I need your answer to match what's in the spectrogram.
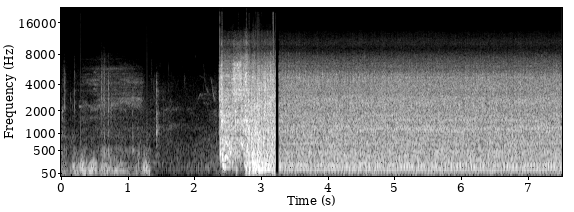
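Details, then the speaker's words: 26 HP Kohler V-twin mower engine that had been misfiring and running on one cylinder, after fitting two new ignition coils: catches after a short crank and settles into a steady, even idle with no misses; normal idle. "okay sounds good it's time to put the cover back on the engine and uh see how she mows"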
